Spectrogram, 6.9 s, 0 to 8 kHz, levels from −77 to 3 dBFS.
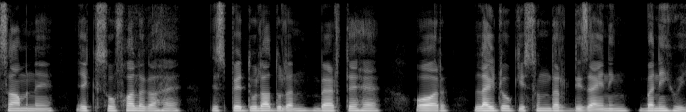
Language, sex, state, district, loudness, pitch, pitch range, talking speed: Hindi, male, Himachal Pradesh, Shimla, -19 LUFS, 135 Hz, 130-140 Hz, 155 wpm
